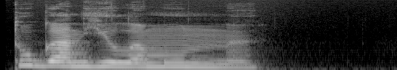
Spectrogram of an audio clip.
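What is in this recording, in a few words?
"туган йылӧ мунны", Komi, female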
